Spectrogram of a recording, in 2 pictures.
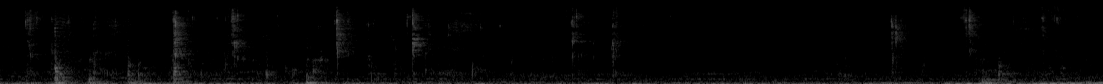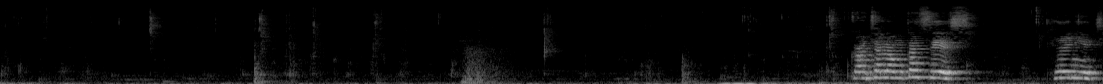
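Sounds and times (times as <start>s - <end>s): wet chewing and mouth clicks: 0.0s - 6.8s, 8.8s - 15.6s, 16.4s - 19.6s, 21.0s - 21.6s.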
